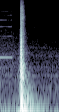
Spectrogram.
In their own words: good solid sound of that closure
